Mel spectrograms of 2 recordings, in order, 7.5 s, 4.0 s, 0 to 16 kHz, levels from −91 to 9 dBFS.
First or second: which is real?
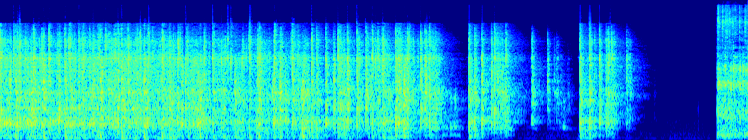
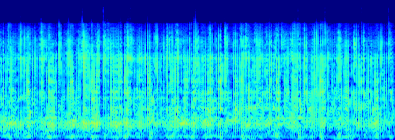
first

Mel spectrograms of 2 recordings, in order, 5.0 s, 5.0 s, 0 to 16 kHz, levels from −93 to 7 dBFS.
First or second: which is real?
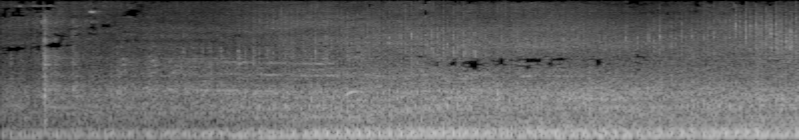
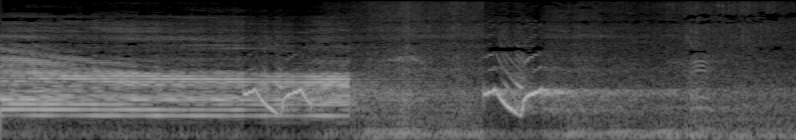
second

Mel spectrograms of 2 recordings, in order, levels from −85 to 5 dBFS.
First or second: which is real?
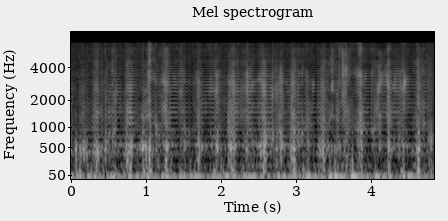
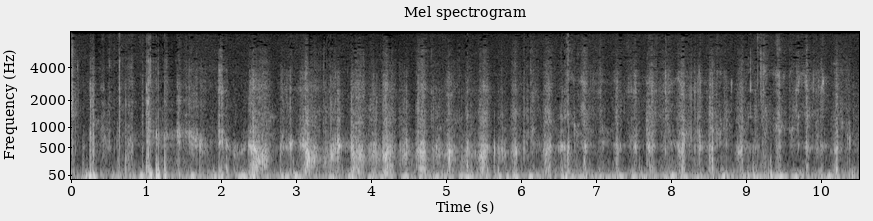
second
